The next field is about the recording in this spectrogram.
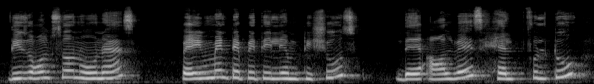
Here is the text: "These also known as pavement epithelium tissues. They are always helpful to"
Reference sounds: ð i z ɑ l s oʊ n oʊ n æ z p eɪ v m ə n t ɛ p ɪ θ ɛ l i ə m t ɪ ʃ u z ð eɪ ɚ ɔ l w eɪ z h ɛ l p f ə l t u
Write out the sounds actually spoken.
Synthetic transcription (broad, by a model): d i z ɑ l s oʊ n oʊ n æ z p eɪ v m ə n t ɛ p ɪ t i l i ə m t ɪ ʃ u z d eɪ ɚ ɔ l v eɪ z h ɛ l p f ə l t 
